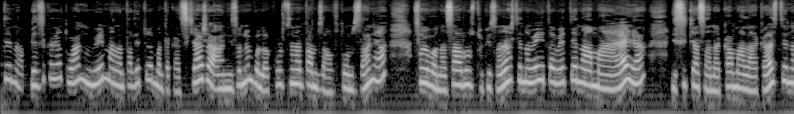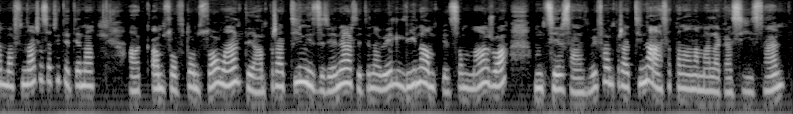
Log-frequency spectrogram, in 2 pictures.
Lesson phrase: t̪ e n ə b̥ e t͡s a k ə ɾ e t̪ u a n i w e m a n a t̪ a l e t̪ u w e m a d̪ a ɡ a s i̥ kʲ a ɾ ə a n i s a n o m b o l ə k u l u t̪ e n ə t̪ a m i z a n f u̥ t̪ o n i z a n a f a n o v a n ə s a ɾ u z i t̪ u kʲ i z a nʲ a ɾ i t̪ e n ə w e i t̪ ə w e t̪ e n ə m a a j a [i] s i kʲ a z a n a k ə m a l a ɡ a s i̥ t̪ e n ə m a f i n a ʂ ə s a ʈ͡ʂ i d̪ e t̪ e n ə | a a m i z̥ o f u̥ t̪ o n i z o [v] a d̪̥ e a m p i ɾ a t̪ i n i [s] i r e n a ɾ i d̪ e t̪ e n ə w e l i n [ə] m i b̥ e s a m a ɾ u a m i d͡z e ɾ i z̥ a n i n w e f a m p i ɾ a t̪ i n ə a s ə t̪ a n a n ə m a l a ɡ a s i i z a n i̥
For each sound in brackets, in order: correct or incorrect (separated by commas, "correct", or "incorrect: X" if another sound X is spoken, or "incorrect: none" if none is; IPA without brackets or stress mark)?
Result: correct, incorrect: w, incorrect: z, incorrect: a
